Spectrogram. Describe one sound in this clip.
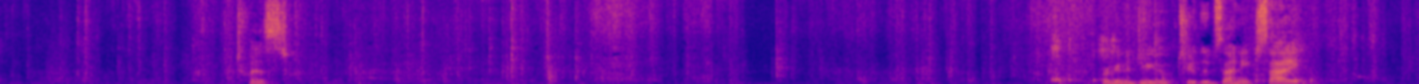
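Satin and metallic ribbon rustles and crinkles as hands fold it.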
